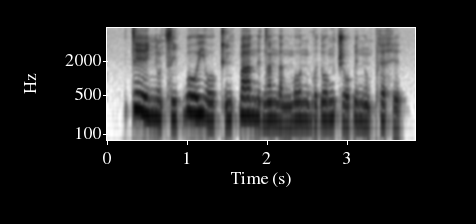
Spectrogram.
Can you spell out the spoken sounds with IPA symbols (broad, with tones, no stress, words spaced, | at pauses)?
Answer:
teː˦˨ɲũ˨t͡si˨ ɓoː˦joː˨kʼĩ˨˦k͡paː˦n ɪ˨dã˦ na˨nmoː˦n ɡʷi˨ɗoː˦ŋ t͡ʃoː˨ɓɪ˦nũ˨ pʰɛ˦hɪ˨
